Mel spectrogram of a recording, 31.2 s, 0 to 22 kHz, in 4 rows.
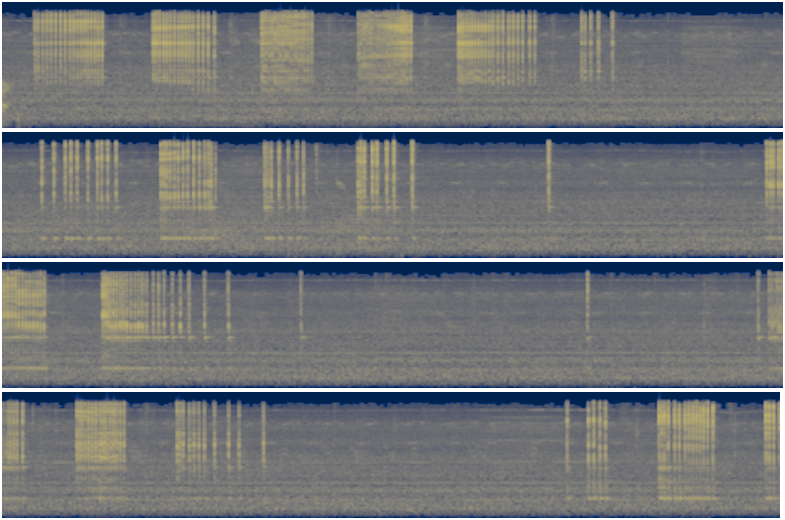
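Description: Turret on a Tangent Theta 5-25 riflescope being dialed, giving runs of crisp, positive detent clicks in several short bursts with pauses between.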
